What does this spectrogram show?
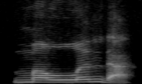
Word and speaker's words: Melinda: Well, I tell you what, I'm Melinda, and it's Melinda. Do not spell it M-A. The name is Melinda. And Okay. I tell you what, some people just don't get it. They're like, is that Melinda? I'm like, it's M-E.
